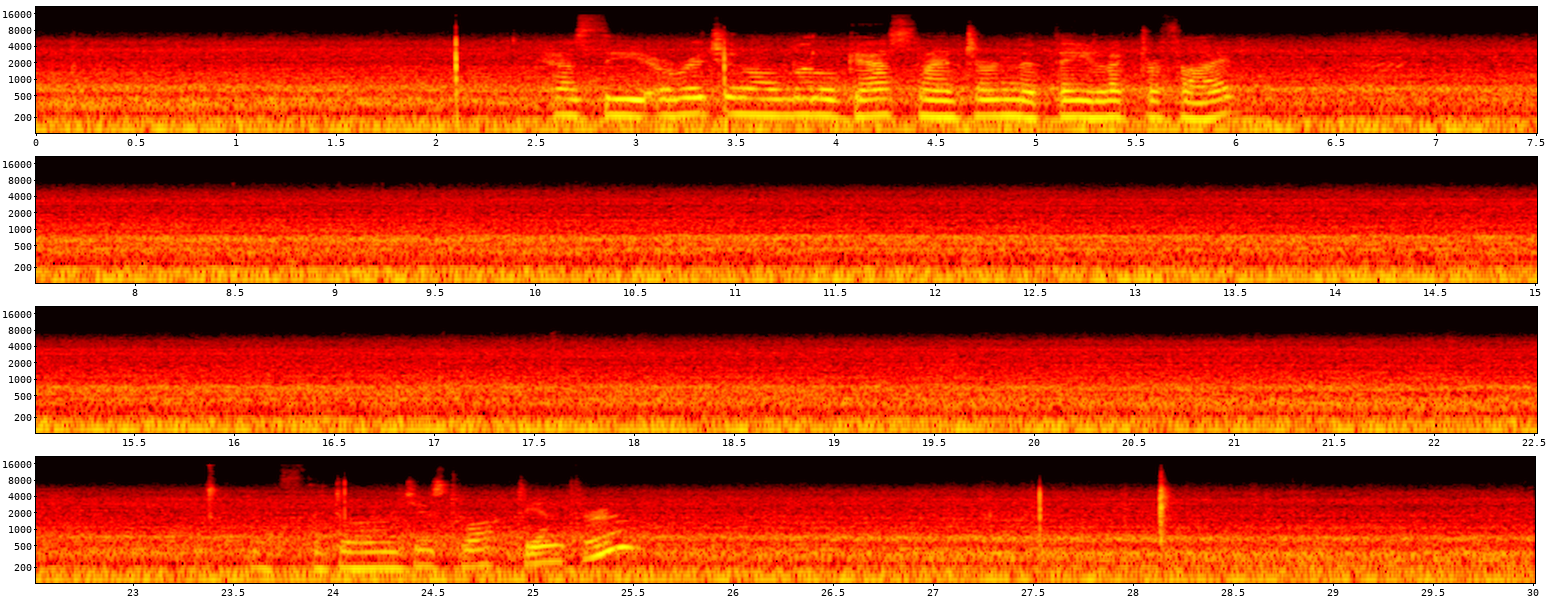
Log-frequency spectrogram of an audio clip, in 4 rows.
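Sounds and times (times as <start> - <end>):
low mechanical hum: 0.0 - 30.0.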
